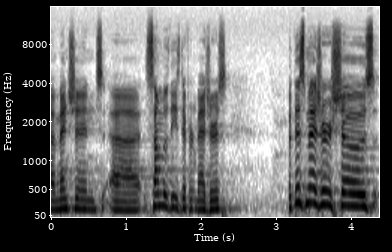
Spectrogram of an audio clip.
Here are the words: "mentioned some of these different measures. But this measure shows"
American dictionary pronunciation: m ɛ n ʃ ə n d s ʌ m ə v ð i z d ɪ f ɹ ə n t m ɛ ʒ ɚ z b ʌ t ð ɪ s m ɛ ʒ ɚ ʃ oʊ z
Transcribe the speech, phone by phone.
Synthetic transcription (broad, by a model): m ɛ n ʃ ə n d s ʌ m ə v ð i z d ɪ f ɹ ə n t m ɛ ʒ ɚ z b ʌ t ð ɪ s m ɛ ʒ ɚ ʃ oʊ z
